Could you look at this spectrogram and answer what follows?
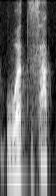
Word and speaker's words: WhatsApp: whatsa nah ingat ya walaupun di sini S WhatsApp kayak gitu tapi pengucapannya Z ya teman-teman Ya whatspp coba kita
